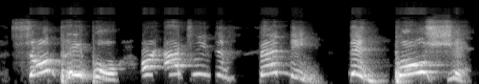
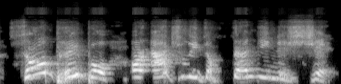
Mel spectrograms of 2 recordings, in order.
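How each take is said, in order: First: Higher, voice cracking on bullshit; upset repeat. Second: Said in the usual way. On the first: Real, not acted. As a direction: repeat it near tears in disbelief.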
